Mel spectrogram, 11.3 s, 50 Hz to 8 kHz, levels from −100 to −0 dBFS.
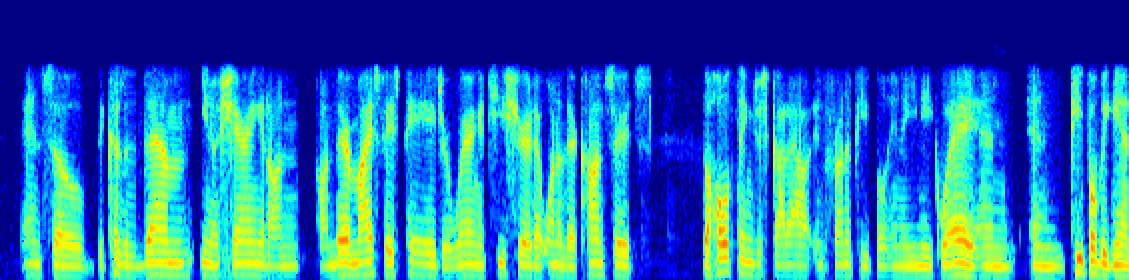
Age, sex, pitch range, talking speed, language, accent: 30-49, male, 100-115 Hz, 220 wpm, English, American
